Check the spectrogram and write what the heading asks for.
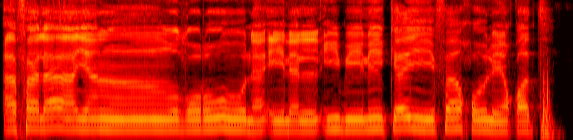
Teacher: ینظرون کے نون پہ غنہ کرنا ہے، جلدی سے ینظرون نہیں پڑھنا۔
